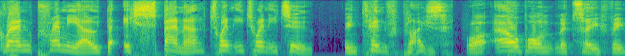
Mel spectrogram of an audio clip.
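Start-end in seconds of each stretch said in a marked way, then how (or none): 0.0-3.1 put-on rude English tourist accent. Reading race results on request as an English man on holiday: rude English tourist accent. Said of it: "An English man on holiday ordering rudely".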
